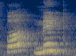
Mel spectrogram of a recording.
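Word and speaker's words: permit: Pronunciation two इज़ परमिट।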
